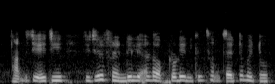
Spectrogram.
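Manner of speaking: ordinary delivery, nothing marked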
